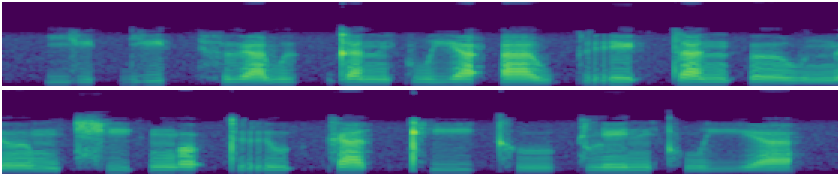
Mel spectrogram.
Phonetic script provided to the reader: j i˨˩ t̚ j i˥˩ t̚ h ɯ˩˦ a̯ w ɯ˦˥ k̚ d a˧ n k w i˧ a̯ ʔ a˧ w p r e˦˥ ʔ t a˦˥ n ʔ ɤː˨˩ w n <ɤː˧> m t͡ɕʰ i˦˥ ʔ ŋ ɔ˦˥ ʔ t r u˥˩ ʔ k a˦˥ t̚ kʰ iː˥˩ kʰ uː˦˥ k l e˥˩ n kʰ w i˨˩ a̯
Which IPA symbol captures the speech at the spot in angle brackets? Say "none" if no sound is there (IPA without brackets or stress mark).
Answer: ɤː˧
